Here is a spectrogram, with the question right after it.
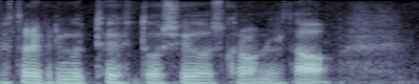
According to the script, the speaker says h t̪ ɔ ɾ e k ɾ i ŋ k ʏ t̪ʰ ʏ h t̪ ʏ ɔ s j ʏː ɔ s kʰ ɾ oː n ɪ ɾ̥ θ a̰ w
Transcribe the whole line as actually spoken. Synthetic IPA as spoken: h t̪ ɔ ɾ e k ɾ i ŋ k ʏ t̪ʰ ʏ h t̪ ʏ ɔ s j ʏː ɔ s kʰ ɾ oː n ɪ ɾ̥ θ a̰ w

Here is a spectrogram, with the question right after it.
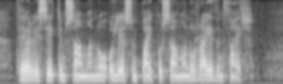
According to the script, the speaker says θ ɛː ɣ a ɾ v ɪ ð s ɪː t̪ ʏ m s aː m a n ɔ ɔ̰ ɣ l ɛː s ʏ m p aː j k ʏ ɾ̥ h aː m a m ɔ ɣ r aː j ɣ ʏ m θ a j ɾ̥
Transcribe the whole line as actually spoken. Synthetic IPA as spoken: θ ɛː ɣ a ɾ v ɪ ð s ɪː t̪ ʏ m s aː m a n ɔ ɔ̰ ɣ l ɛː s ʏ m p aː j k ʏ ɾ̥ s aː m a n ɔ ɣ r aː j ð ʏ m θ a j ɾ̥

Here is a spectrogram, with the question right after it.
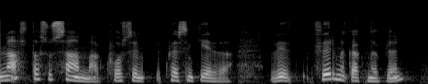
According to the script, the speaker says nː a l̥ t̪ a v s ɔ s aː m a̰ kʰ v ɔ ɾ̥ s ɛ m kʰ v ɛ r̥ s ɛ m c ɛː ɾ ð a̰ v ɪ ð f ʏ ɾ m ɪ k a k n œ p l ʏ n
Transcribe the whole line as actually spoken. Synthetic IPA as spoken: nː a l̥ t̪ a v s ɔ s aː m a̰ kʰ v ɔ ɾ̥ s ɛ m kʰ v ɛ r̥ s ɛ m c ɛː ɾ ð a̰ v ɪ ð f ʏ ɾ m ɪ k a k n œ p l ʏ n

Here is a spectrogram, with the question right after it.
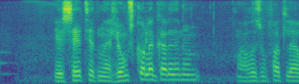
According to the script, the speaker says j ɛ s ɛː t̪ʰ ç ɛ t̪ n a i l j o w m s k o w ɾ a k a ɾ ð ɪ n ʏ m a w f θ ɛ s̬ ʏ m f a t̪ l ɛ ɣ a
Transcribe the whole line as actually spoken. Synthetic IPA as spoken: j ɛ s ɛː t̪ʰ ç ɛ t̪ n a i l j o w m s k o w l a k a ɾ ð ɪ n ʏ m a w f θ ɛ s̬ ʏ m f a t̪ l ɛ ɣ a

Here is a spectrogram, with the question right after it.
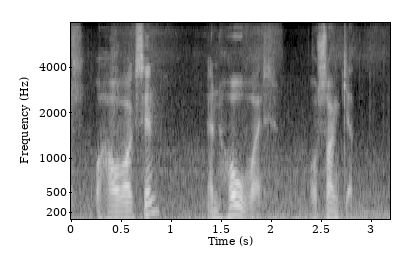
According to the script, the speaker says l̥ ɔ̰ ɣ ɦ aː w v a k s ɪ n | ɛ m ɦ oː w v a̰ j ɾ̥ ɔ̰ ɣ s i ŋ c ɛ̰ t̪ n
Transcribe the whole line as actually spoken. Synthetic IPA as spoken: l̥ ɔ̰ ɣ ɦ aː w v a k s ɪ n | ɛ n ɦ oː w v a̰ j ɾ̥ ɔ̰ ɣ s a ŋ c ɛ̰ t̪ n

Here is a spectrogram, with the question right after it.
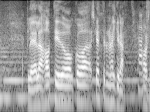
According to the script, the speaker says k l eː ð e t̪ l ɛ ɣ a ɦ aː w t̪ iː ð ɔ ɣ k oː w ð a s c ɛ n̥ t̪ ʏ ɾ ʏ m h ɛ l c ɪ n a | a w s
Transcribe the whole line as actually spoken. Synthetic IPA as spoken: k l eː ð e l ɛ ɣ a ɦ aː w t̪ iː ð ɔ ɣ k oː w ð a s c ɛ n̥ t̪ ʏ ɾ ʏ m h ɛ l c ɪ n a | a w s

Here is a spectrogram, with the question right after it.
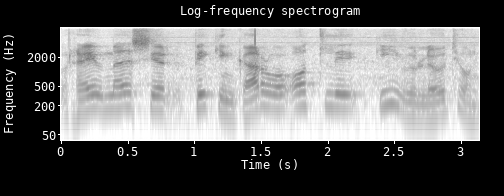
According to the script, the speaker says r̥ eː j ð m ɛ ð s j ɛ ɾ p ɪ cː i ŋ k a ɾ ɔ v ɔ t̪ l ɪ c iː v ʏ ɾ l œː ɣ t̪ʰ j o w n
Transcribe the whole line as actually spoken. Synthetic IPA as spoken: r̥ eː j v m ɛ ð s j ɛ ɾ p ɪ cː i ŋ k a ɾ ɔ ɣ ɔ t̪ l ɪ c iː v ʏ ɾ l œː ɣ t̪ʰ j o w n

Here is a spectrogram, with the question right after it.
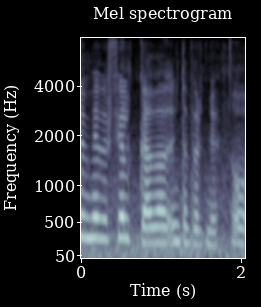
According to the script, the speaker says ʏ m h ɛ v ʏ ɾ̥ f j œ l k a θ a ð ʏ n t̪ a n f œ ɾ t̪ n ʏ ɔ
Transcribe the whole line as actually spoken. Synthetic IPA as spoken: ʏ m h ɛ v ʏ ɾ̥ f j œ l k a ð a ð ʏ n t̪ a n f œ ɾ t̪ n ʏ ɔ

